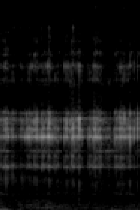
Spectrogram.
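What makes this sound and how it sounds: An empty vessel with a small loose object inside is shaken repeatedly, and the object rattles against the walls in quick, bright clattering bursts. The sound is entirely high-pitched with no low end, and the object stays trapped inside because the vessel is empty.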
